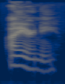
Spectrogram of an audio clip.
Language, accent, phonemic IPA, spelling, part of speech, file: English, US, /ˈaɪ.ɚ.ni/, irony, noun / adjective, En-us-irony.ogg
